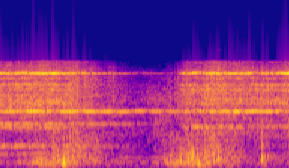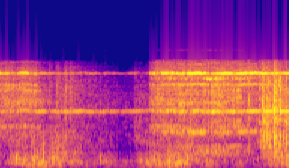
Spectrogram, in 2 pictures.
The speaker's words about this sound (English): Then the phone rang.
